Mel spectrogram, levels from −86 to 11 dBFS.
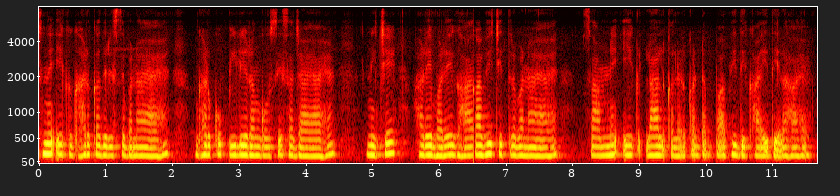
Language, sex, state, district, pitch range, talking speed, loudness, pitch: Hindi, female, West Bengal, Purulia, 165-185 Hz, 175 wpm, -18 LUFS, 175 Hz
